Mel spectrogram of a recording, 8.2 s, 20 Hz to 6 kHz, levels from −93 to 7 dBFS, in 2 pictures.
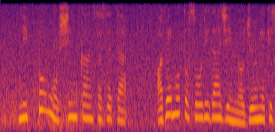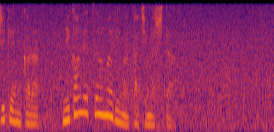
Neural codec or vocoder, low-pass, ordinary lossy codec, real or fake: none; 5.4 kHz; none; real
